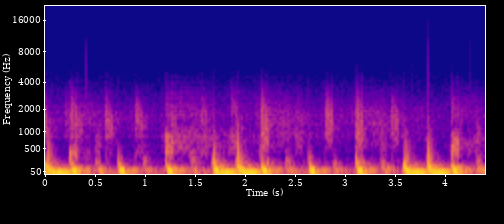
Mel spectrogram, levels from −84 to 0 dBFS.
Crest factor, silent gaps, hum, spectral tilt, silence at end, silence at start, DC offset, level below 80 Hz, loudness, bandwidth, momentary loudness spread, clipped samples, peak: 12 dB; none; none; -10 dB/octave; 0 s; 0 s; under 0.1%; -18 dBFS; -21 LUFS; 3.2 kHz; 8 LU; under 0.1%; -4 dBFS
